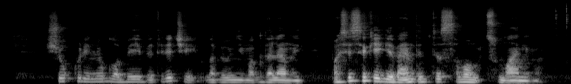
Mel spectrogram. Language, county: Lithuanian, Kaunas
